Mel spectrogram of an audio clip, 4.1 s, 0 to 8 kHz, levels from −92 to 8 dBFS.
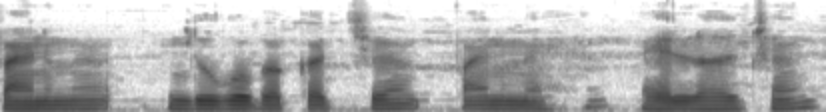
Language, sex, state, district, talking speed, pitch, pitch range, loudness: Maithili, male, Bihar, Samastipur, 160 wpm, 105 Hz, 105-115 Hz, -22 LUFS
